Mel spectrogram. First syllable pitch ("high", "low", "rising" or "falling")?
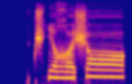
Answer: low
